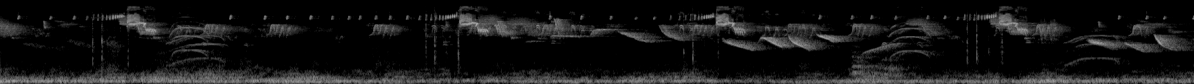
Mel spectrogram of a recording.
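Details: Caged blue-black grassquit just out of moult, delivering quick bursts of high, sharply slurred and rattling notes roughly every three seconds over a constant low background rumble.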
